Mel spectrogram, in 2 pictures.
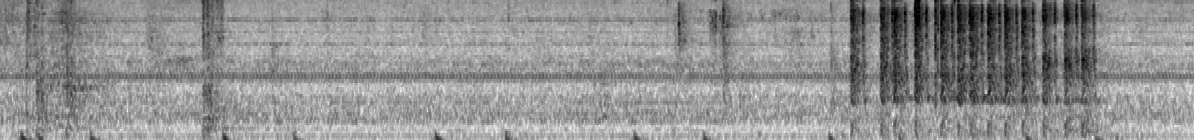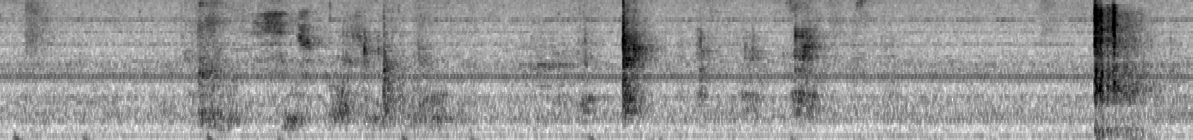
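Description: Gunfire in a VR shooter game played with a ProTube Magstarter: scattered single shots, a dense rapid burst near the middle, then further sporadic cracks, with players talking throughout.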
